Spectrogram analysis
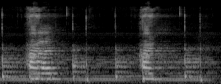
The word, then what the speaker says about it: Har: Har. Et on prononce har, H-A-R, har, har.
